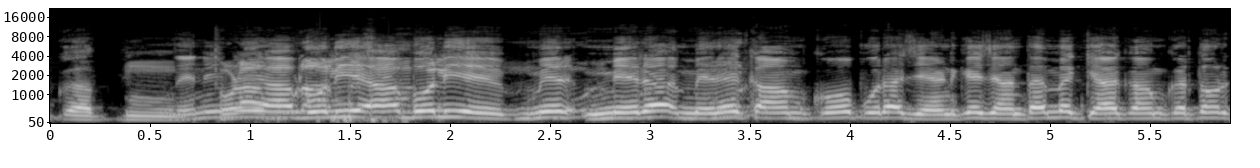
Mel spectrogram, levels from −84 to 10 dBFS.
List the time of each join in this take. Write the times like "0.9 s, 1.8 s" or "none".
none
